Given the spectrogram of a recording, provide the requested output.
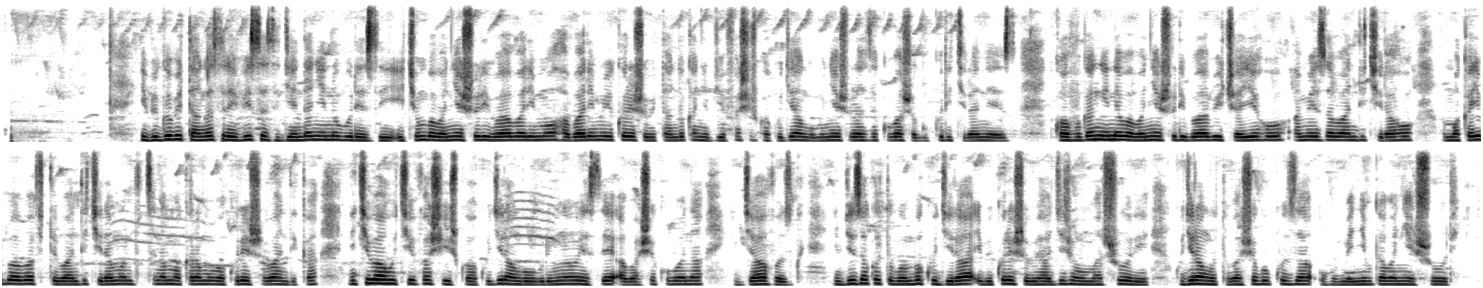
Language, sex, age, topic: Kinyarwanda, female, 18-24, education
